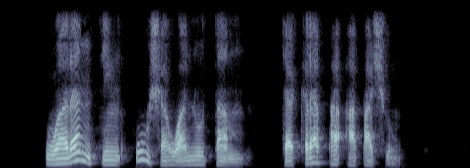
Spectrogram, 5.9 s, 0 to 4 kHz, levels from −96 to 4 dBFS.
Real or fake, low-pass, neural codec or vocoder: real; 3.6 kHz; none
